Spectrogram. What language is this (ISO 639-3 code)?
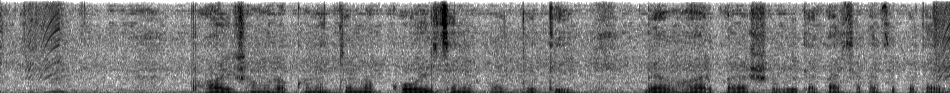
ben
